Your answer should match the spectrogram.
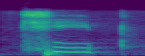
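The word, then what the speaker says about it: keep: खीप खीप कीप नहीं कहेंगे। खीप कहेंगे।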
